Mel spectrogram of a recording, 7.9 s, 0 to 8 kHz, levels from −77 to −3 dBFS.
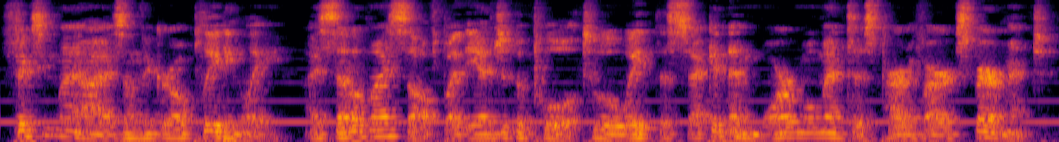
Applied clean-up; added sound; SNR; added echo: none; Wind instrument, woodwind instrument; 17 dB; reverberation time 0.2 s.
